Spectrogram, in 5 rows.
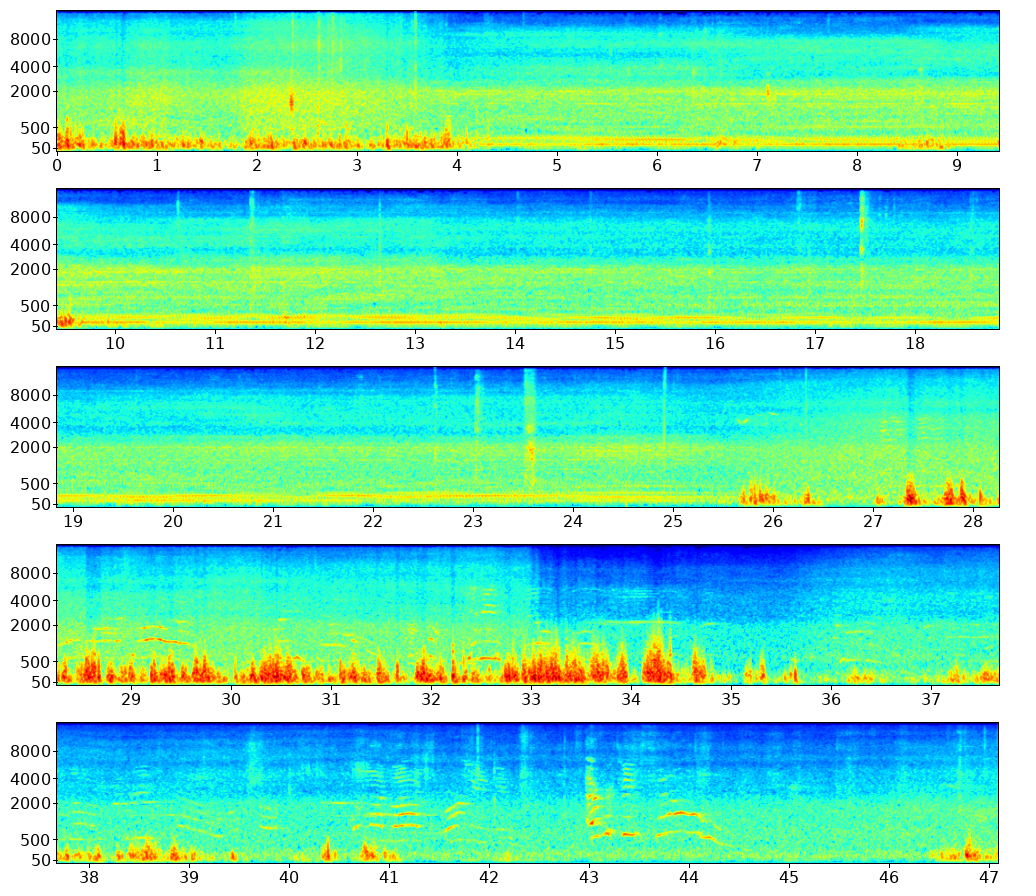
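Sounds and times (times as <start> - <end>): engine running steadily: 0.0 - 47.0.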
